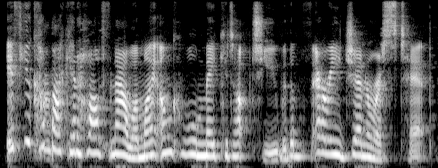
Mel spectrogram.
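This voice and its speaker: A woman's voice: high-pitched, sing-song, fast, fairly bright tone, pitched above the performer's own voice, exaggerated voice. A woman voicing a polite but determined young schoolgirl heroine in a children's story, earnest and placating. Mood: apologetic, flustered.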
